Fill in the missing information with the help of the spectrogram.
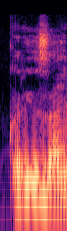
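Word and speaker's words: resign: रिजाइन, रिजाइन में जो आपका साइलेंट लेटर है वो है जी। आप रिजाइन को प्रोनाउंस करते समय जी का उपयोग नहीं करते हैं।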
